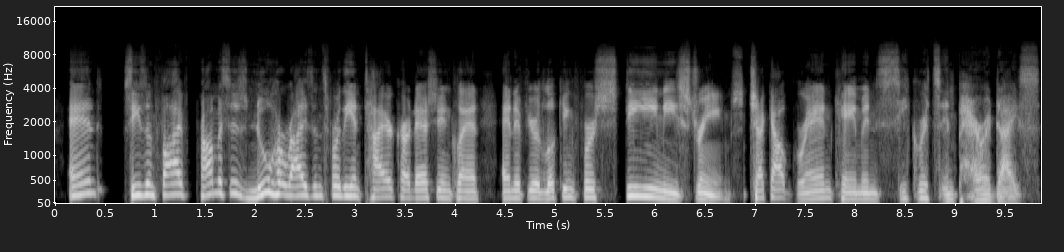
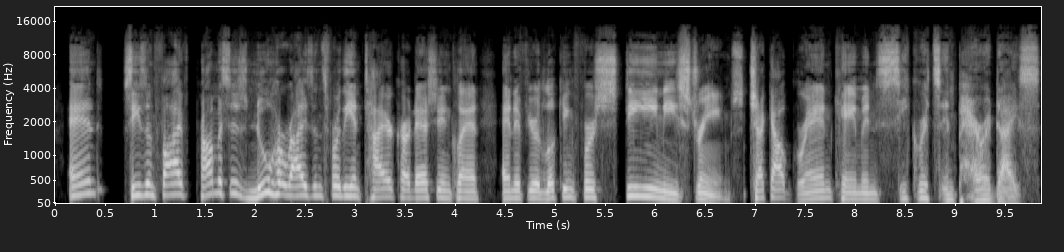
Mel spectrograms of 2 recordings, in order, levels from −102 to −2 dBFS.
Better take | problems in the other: second | muffled; very; fading above 2.5 kHz

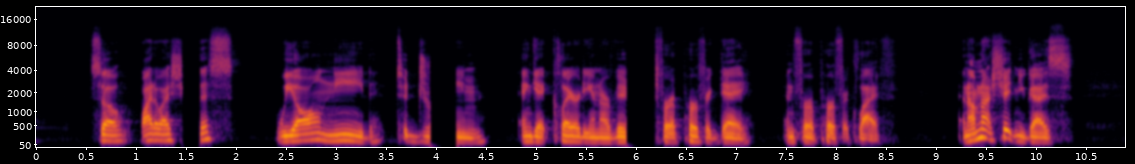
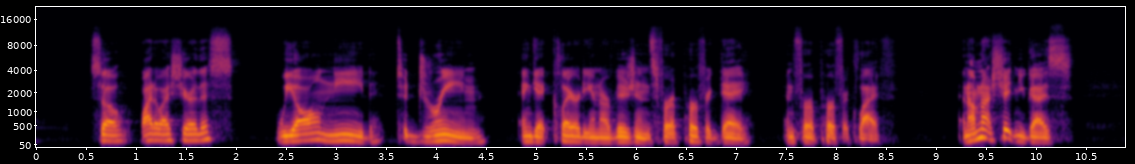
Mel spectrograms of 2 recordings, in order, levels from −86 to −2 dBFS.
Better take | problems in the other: second | audio cutting out; at 1.5 s, at 4 s and at 6 s

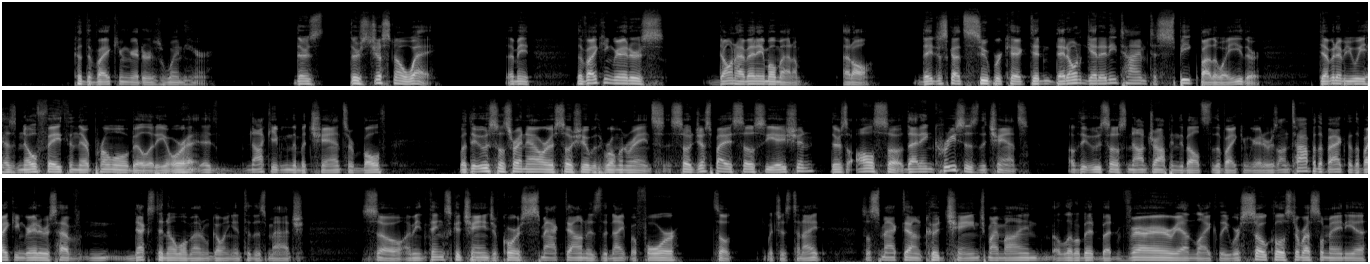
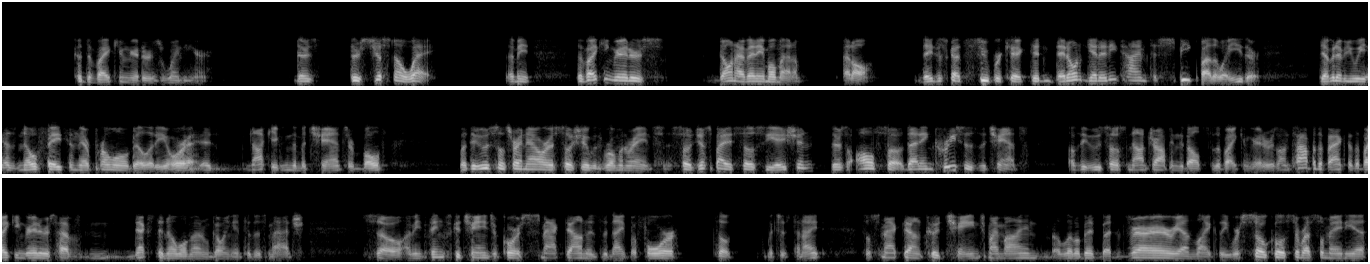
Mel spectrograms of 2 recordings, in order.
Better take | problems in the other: first | phone-call audio; nothing above 3.5 kHz

